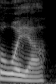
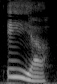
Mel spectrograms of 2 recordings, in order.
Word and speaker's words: Oia: Our first stop was the village of Oya, which is actually pronounced Ia.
